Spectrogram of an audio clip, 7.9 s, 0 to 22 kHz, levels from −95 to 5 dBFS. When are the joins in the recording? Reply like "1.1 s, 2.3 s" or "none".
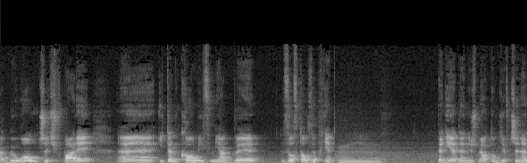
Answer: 5.0 s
